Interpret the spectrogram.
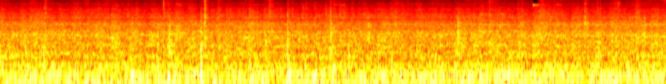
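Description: Steady rumble of an open passenger car rolling along narrow-gauge track in a steam-hauled train, with scattered faint clicks of the wheels over the rails.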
